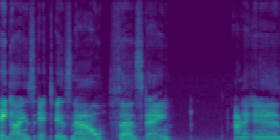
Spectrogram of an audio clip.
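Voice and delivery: mouth full, sucking a mint while talking. Speaker addressing viewers, talking while eating a mint. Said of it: "I'm eating a mint".

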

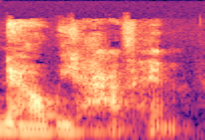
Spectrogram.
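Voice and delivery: ordinary delivery

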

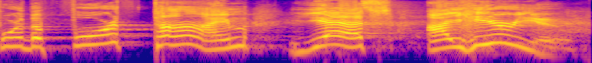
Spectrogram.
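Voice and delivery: mock, very loud, irritated voice, drawn out. Retelling a woman answering a man who asks again, in a mock-irritated voice. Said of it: "in an irritated voice".

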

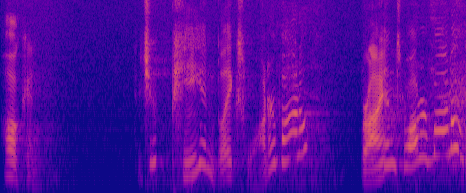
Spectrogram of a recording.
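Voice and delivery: very high, hushed half-whisper, close in the ear. Retelling pulling a little kid aside to question him; retold half-whisper. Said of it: "I whisper in his ear".

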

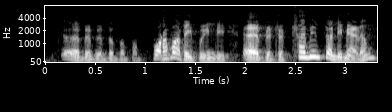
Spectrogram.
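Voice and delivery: low, over-the-top stammering delivery. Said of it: "అంత over action అక్కర్లేదు".

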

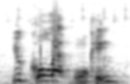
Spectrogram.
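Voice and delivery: very high, exclaiming, cried-out voice. The centipede retorts to the earthworm, crying out. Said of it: "cried the centipede".

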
